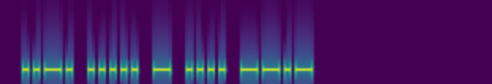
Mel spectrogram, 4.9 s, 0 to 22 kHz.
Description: Morse code, heard as a keyed tone, about 21 wpm, 700 Hz. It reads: F5THQ
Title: DXCC-100 Call Signs - 5 Characters - 22wpm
